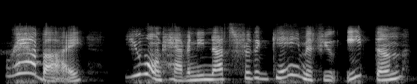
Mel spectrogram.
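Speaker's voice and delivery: high, lively grandmotherly voice; Bubby Braina voice. Acted. Grandmother scolding the bear-rabbi, in a high granny voice.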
